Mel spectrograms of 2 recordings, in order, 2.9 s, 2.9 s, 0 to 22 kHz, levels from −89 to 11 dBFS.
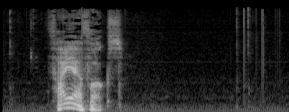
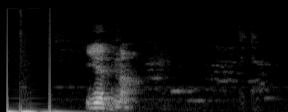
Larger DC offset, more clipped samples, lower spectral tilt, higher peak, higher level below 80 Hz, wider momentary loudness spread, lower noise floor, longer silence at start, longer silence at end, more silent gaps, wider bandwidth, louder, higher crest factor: neither; neither; second, -5.5 dB/octave vs -7 dB/octave; first, -2 dBFS vs -10 dBFS; about the same, -48 dBFS vs -48 dBFS; second, 14 LU vs 24 LU; second, -57 dBFS vs -67 dBFS; first, 0.5 s vs 0.05 s; first, 1.7 s vs 1.55 s; neither; first, 16.5 kHz vs 8.2 kHz; first, -17 LUFS vs -28 LUFS; about the same, 20 dB vs 22 dB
